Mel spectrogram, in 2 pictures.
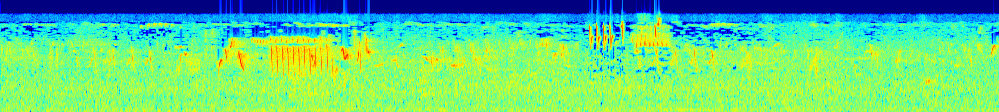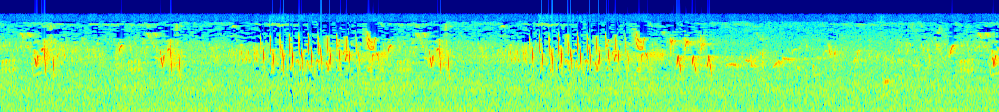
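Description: Birdsong ambience: several birds chirping, with three rapid trills of quickly repeated notes, about four seconds in, around nineteen seconds and around twenty-three seconds, over a steady outdoor background hiss.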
